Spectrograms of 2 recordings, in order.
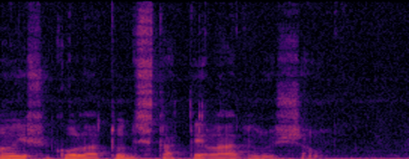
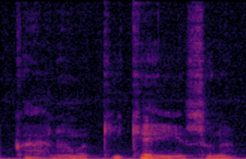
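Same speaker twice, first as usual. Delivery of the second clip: hushed aside; 2 semitones lower, 6 dB quieter than usual. Retold or imitated. Thinking to himself, startled.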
